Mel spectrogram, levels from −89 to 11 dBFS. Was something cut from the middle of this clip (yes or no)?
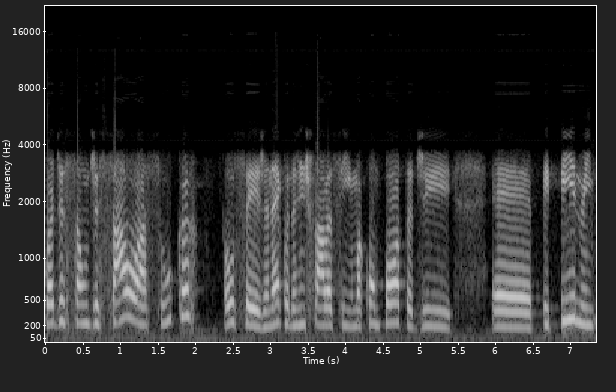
no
